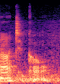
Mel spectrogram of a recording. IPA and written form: ˈɑːtɪkəl (article)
